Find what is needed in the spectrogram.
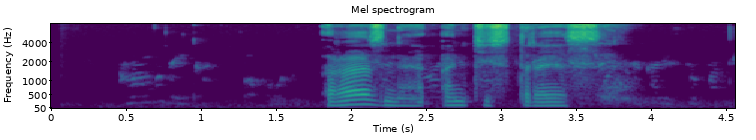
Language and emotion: Russian, neutral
